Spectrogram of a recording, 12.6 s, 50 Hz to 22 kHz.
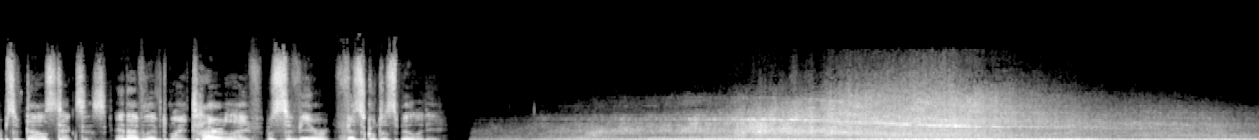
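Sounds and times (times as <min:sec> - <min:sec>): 
speech: 0:00.0 - 0:04.5
airplane passing overhead with roaring engine rumble and descending whine: 0:04.7 - 0:12.5.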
